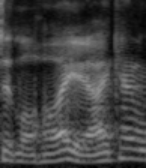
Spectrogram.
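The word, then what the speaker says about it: La Jolla: And one of them down south near San Diego is La Hoya. It's spelled L A space J O L L A. And in Spanish, the J is pronounced sometimes like an H.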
